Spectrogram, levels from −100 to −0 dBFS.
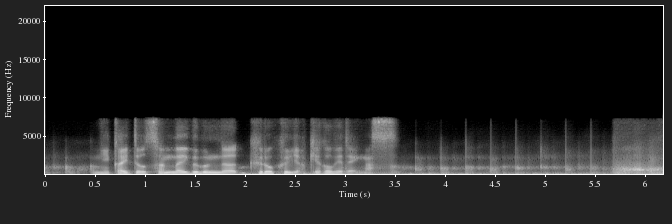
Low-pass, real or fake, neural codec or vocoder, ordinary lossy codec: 7.2 kHz; fake; codec, 24 kHz, 0.9 kbps, WavTokenizer, large speech release; none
